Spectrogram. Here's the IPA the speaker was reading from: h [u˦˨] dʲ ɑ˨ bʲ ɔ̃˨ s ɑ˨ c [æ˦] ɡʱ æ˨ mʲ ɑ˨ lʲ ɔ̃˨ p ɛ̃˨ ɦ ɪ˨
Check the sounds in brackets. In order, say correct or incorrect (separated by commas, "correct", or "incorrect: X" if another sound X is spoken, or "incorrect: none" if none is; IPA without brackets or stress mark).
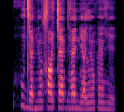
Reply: correct, incorrect: æ˨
